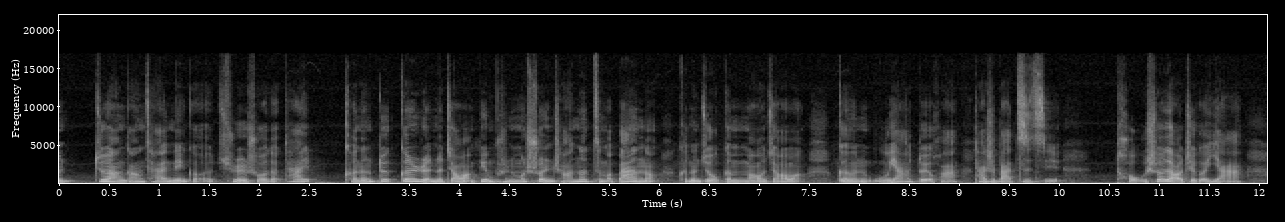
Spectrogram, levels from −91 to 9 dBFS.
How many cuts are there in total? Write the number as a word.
one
